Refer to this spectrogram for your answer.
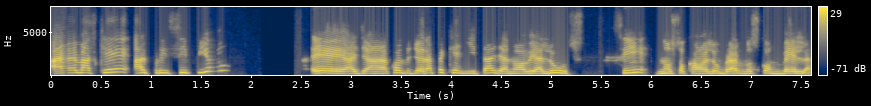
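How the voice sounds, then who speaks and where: Against a quiet background, a woman with a high-pitched voice speaks at a fairly slow pace, with ordinary pitch variation, very even loudness, and a dry sound with no echo. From Colombia, Santander. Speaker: Paralympic athlete; interview guest. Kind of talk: interview testimony. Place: open country. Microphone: video call.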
